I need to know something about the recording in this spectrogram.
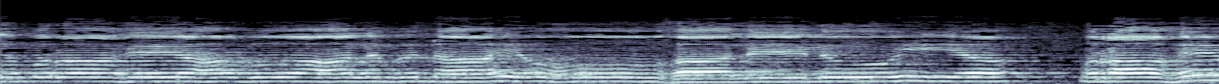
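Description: A voice chanting a Syriac liturgical hymn (kukiliyon) in a flowing, ornamented melody, with a brief break about five seconds in before the next phrase.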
